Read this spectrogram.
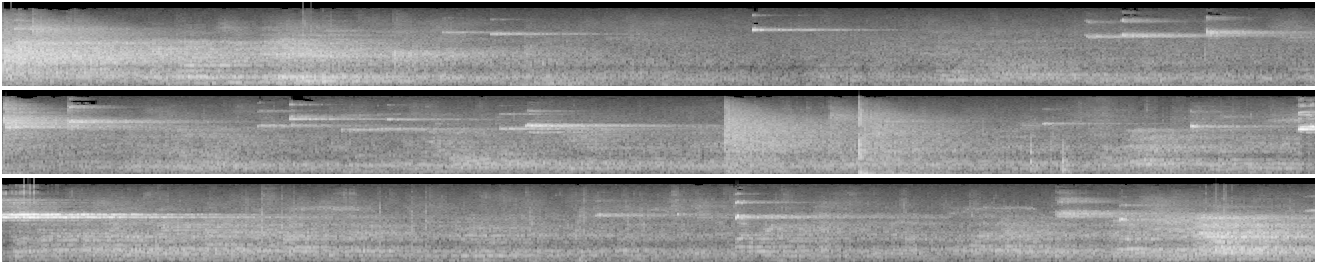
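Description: A crowd murmurs throughout the echoing gym.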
